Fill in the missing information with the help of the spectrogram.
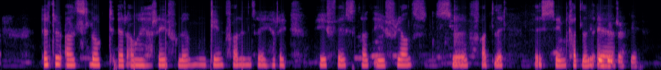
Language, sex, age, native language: Icelandic, other, 18-19, Icelandic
